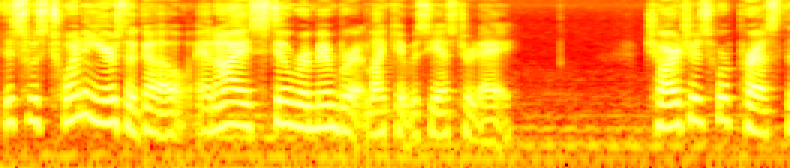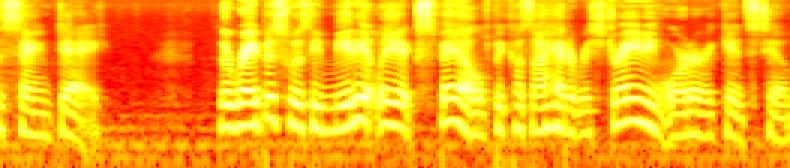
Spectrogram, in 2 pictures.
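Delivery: normal talking voice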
